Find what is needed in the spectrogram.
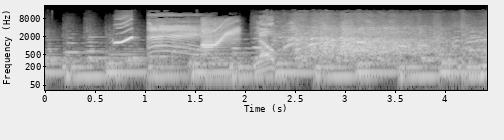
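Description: Comedic background music with a steady bass line, overlaid with cartoon sound effects: a quick rising whistle-like glide just before one second in, then a warbling boing effect lasting about a second. From about two seconds in, laughter joins the music.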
